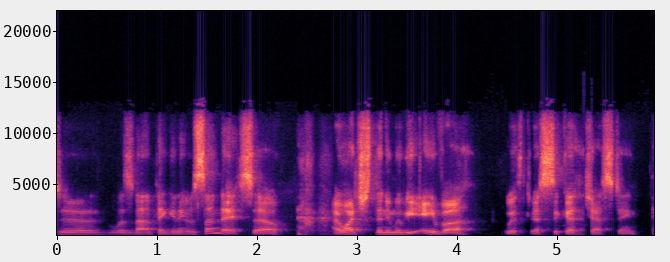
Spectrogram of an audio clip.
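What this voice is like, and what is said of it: Usual voice. Nothing is said of it.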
